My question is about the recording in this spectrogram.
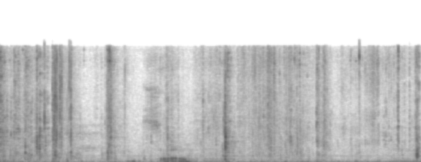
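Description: Crinkling and rustling, with scattered light clicks and knocks, as items are picked through and handled on the floor.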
